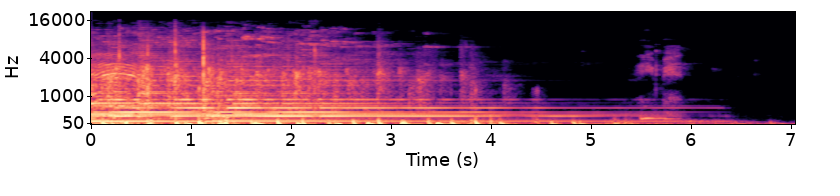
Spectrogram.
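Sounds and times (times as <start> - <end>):
crowd clapping loudly: 0.0 - 4.4
steady sustained musical tone: 0.0 - 5.8.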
